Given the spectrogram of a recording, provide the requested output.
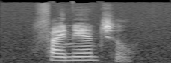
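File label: "financial", US English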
